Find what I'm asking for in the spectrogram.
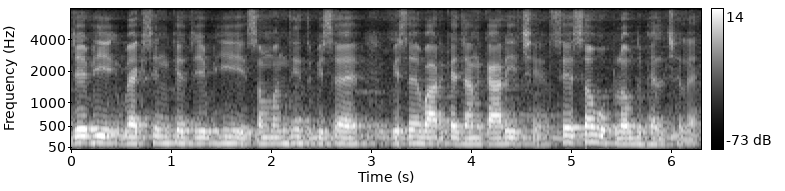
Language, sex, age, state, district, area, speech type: Maithili, male, 18-30, Bihar, Sitamarhi, urban, spontaneous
